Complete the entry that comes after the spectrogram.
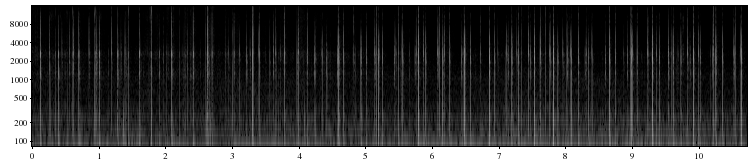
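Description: Long purple fingernails rapidly tap the two small metal-mesh condenser capsules on top of a Tascam DR-05 handheld recorder with a black plastic body, the same recorder capturing the sound. Dense, sharp, dry clicks and crackles patter irregularly over a faint noise floor, with a bright resonant tone around 2.2 kHz and little low end.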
